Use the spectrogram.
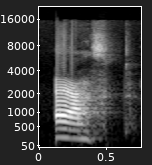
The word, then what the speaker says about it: asked: In most cases, the E in the ED is silent.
